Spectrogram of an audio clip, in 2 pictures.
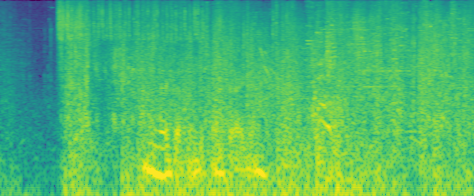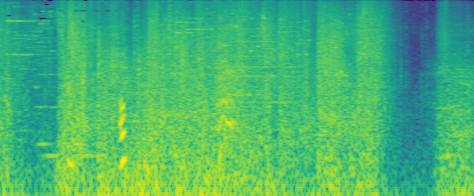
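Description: Fantasy battle effects crackle and clash in a busy fight.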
